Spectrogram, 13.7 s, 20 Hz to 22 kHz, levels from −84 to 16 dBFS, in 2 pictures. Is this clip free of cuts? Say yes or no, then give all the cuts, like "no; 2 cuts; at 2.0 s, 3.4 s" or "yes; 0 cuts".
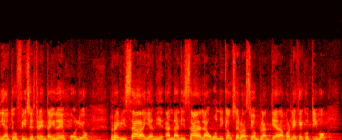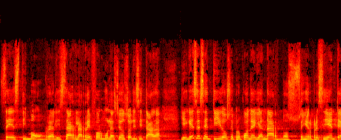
no; 1 cut; at 7.8 s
